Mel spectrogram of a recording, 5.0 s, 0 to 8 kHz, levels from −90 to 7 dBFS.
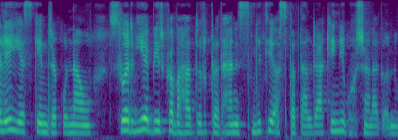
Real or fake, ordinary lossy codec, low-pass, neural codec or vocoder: fake; none; none; codec, 16 kHz, 2 kbps, X-Codec, HuBERT features, trained on balanced general audio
